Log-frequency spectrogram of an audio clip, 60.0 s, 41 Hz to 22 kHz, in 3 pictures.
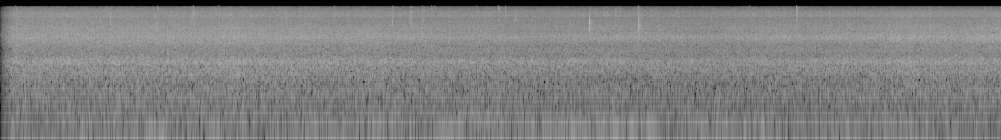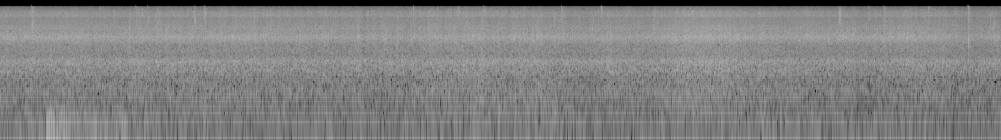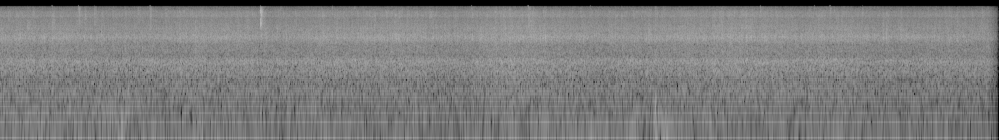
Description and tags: rain medium
Medium tropical rain. San José, Costa Rica.
Equipment: Tascam DR-100 mkii, Peluso CEMC-6 (Cardioid cap), ORTF.
field-recording, nature, rain, water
